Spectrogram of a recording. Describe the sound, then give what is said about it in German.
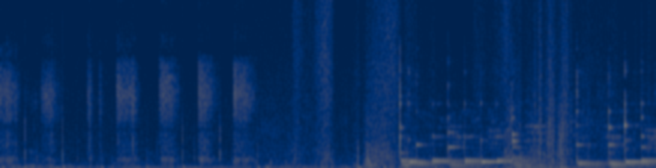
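A phone ringtone signals an incoming call, a melodic run of bright, beeping tonal notes filling the second half, preceded by scattered clicks and soft noise. “Okay, ich werde gerade angerufen. Deswegen mache ich mal kurz hier.”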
